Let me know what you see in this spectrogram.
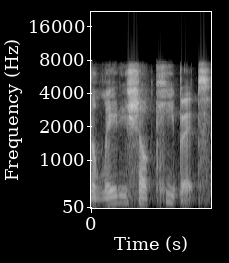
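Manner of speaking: plain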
